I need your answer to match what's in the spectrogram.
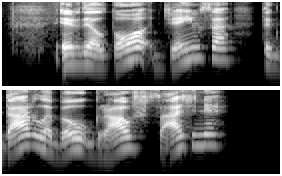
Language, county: Lithuanian, Kaunas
